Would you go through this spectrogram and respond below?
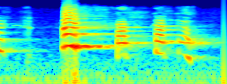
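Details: Sleepy mastiff puppy indoors "talking", giving three short whiny whimpers in quick succession, the first loudest, the last sliding downward, with a quiet room behind.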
